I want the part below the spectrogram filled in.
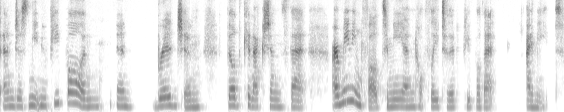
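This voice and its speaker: Somewhat breathy, a woman with an American accent speaks at a fairly slow pace with ordinary pitch variation on a very clean recording, silent background. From central Wisconsin. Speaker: ministry founder and pastor's wife. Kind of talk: podcast interview.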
